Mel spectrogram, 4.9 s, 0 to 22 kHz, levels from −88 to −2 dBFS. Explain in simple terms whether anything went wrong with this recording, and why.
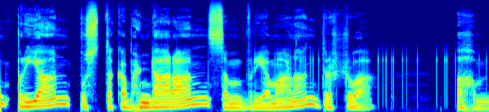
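Something did go wrong. From 2.55 s to the end at about 4.87 s, a train of clicks runs over the speech: around forty sharp ticks at roughly 16 per second, unevenly spaced and about as loud as the talking itself. Unlike a single pop or random crackle, these clicks all sound alike and keep coming, even in the gaps between words. The likely cause is electrical interference or a faulty connection or power supply injecting pulses into the recording.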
